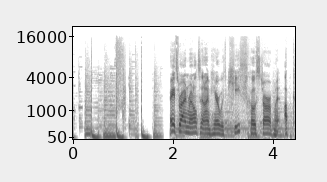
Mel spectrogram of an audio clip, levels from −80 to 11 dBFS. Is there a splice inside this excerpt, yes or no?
yes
